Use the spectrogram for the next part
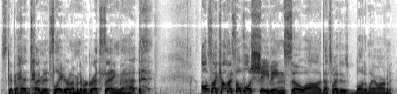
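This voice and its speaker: A man with a deep voice, chatting casually and jokily between lines of a game dub. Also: very animated, normal speed. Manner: jokey, laughing, rambling asides. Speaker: streamer and fan dubber. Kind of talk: casual live-stream chat.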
